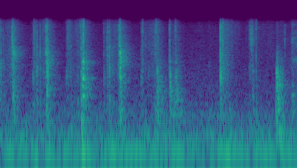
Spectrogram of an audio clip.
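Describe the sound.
Tarot cards being shuffled before a weekly card pull: many quick, crisp flutters and slaps arrive in uneven bursts, with a short lull midway and no talking.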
